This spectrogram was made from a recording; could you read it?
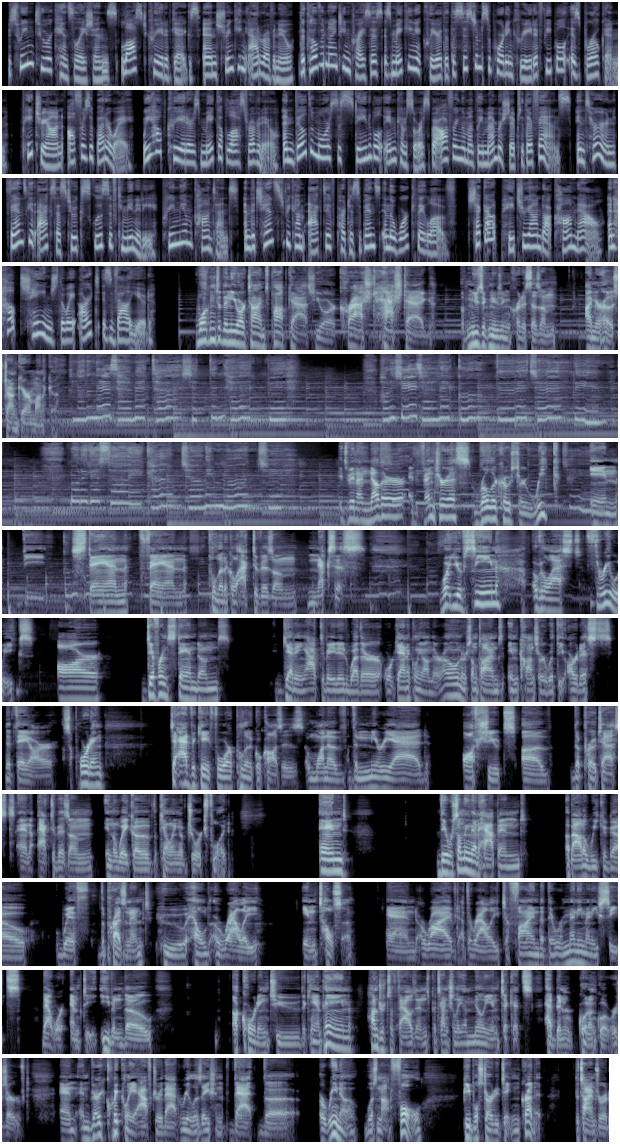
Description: A conversation about the activism feedback loop between stans and the stars they obsess over.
